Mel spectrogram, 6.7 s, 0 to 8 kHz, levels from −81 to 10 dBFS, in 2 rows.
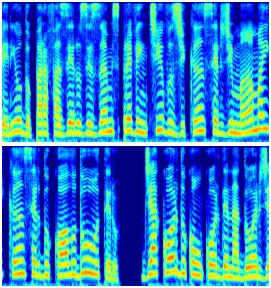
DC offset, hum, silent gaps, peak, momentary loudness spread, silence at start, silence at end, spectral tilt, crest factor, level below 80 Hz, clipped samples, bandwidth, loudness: under 0.1%; none; 4.92-5.03 s; -2 dBFS; 5 LU; 0 s; 0 s; -4.5 dB/octave; 16 dB; -52 dBFS; under 0.1%; 8 kHz; -18 LUFS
